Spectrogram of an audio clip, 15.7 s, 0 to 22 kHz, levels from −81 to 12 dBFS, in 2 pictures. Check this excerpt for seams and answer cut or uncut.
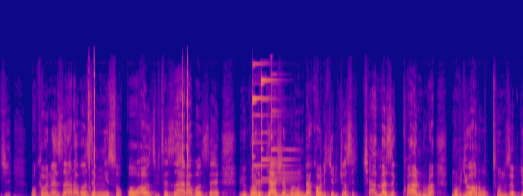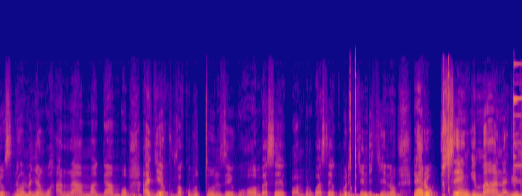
uncut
